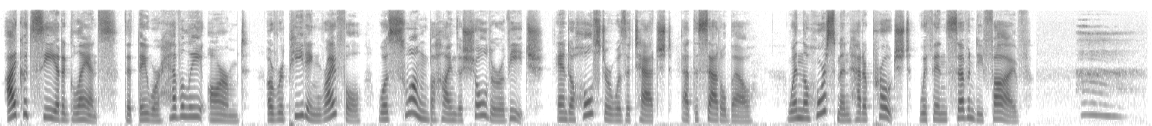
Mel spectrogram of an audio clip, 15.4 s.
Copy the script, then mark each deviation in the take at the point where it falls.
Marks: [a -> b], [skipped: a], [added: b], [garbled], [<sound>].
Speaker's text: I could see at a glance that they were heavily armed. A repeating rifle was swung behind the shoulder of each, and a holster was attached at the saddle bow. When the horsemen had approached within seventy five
I could see at a glance that they were heavily armed. A repeating rifle was swung behind the shoulder of each, and a holster was attached at the saddle bow. When the horsemen had approached within seventy five [sigh]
